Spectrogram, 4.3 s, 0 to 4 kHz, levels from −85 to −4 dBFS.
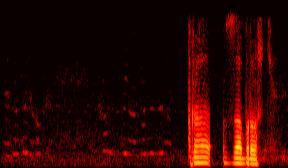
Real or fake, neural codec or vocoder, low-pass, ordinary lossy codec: fake; codec, 16 kHz in and 24 kHz out, 1 kbps, XY-Tokenizer; 3.6 kHz; none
